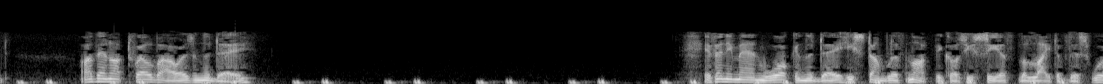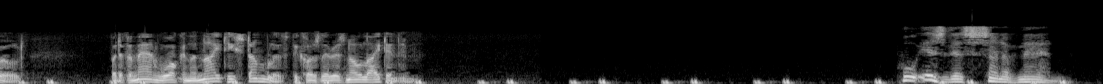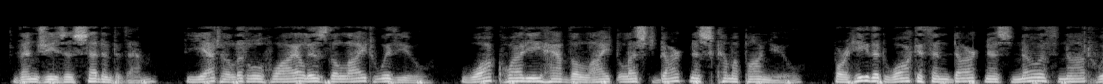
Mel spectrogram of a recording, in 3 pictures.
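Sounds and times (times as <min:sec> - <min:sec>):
heartbeat thumps: 0:00.0 - 0:09.5, 0:10.3 - 0:13.5, 0:14.3 - 0:21.8, 0:23.2 - 0:26.4, 0:28.0 - 0:28.8, 0:30.6 - 0:32.9.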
